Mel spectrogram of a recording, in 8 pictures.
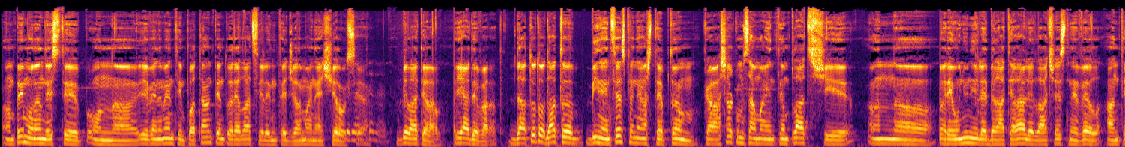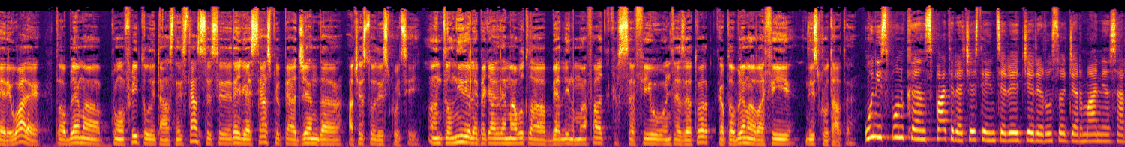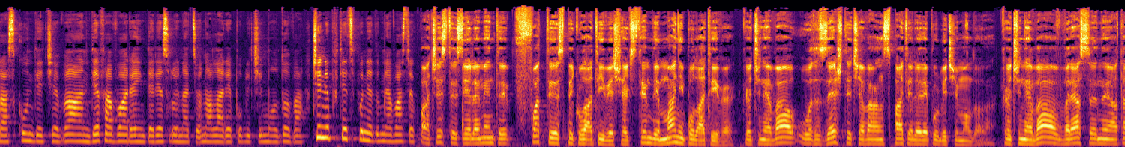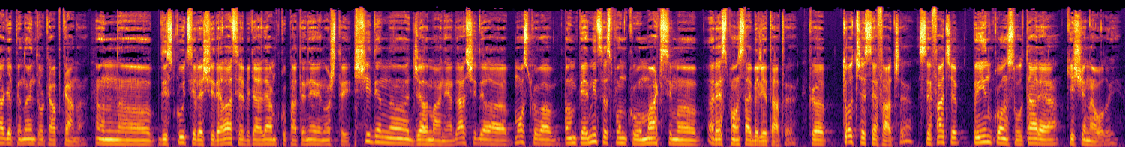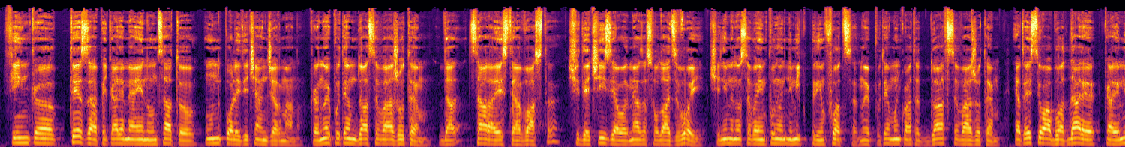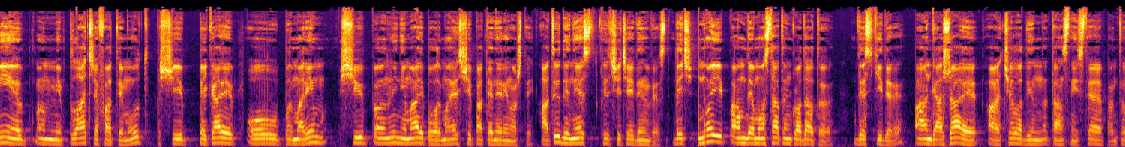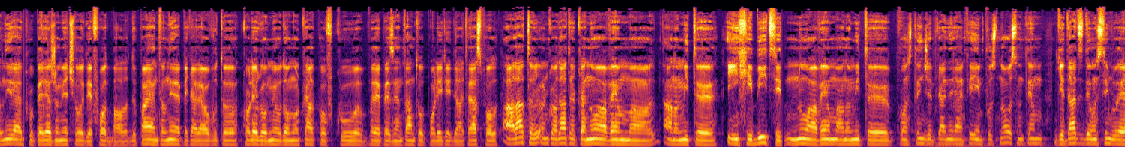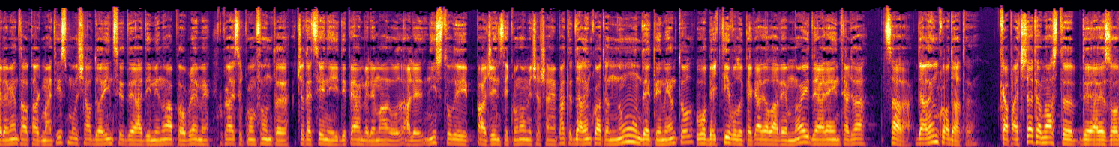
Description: Iurie Leancă, șeful diplomației moldovene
